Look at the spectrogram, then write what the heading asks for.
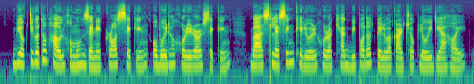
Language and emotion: Assamese, neutral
